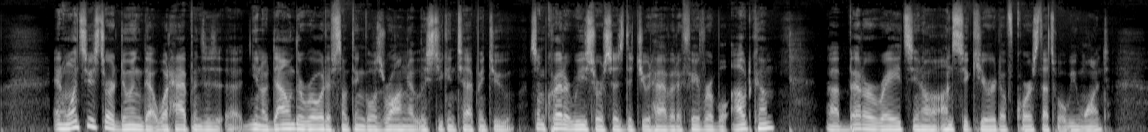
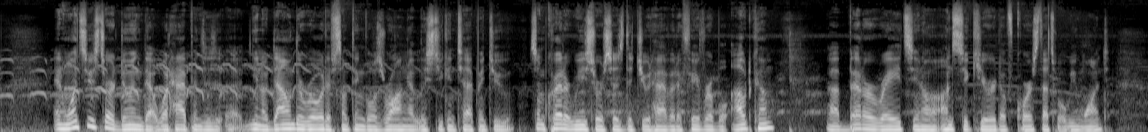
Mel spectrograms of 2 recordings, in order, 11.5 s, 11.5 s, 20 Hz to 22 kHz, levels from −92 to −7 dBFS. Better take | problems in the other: first | animal sounds; faint; throughout; 20 dB below the speech

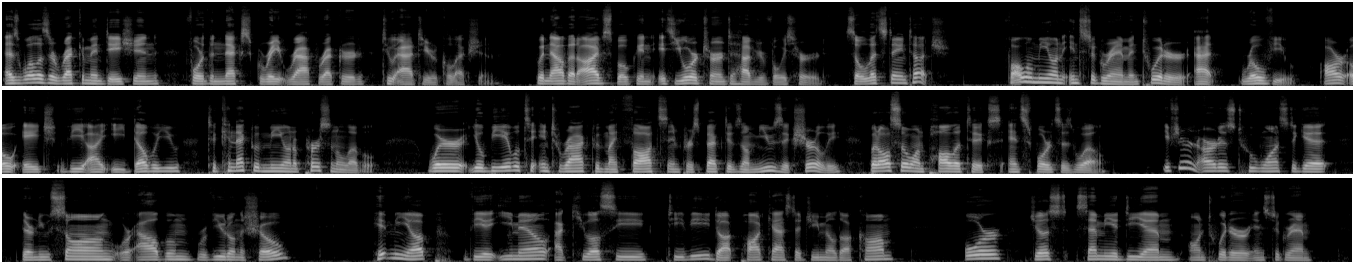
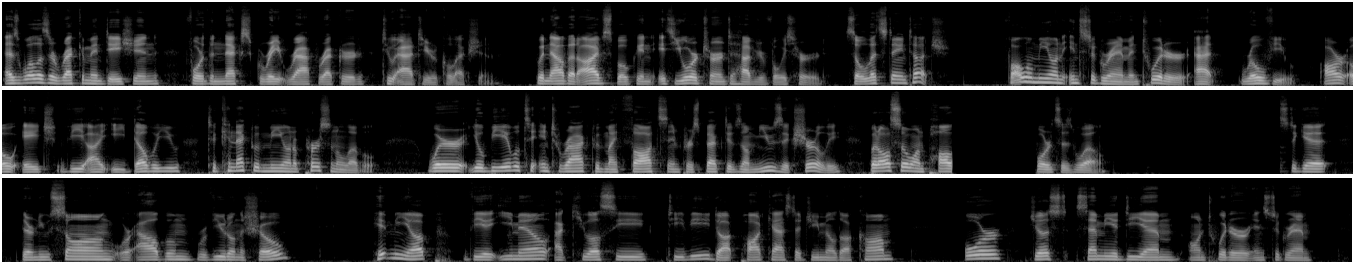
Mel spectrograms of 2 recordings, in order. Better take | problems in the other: first | audio cutting out; at 23 s for 1 s and at 25 s for 1 s

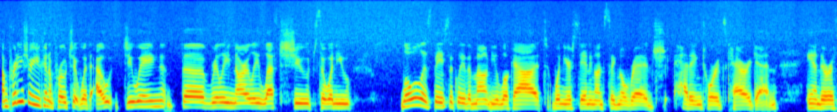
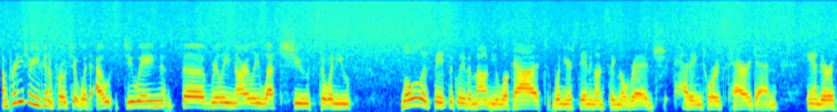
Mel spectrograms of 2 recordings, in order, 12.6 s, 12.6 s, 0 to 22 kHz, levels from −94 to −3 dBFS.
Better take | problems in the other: first | hiss; loud; throughout; 10 dB below the speech; faint in the first

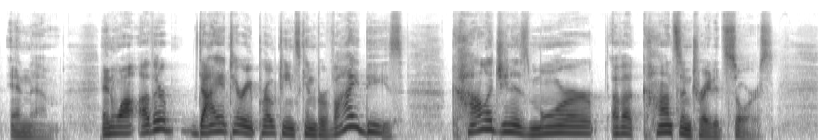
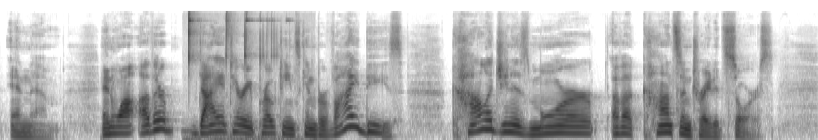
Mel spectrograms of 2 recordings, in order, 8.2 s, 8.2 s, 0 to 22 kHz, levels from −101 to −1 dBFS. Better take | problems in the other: first | clattering dishes; noticeable; at 2 s; peak 1 dB below the speech

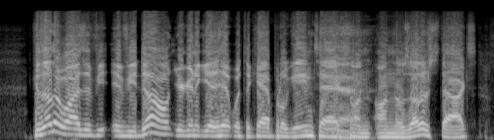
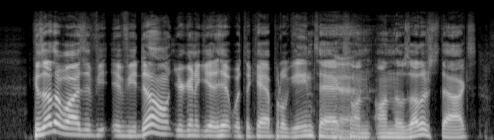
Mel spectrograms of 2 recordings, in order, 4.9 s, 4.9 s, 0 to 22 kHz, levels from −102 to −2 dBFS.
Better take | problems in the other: second | distortion; heavy; 18% of the sound clipped

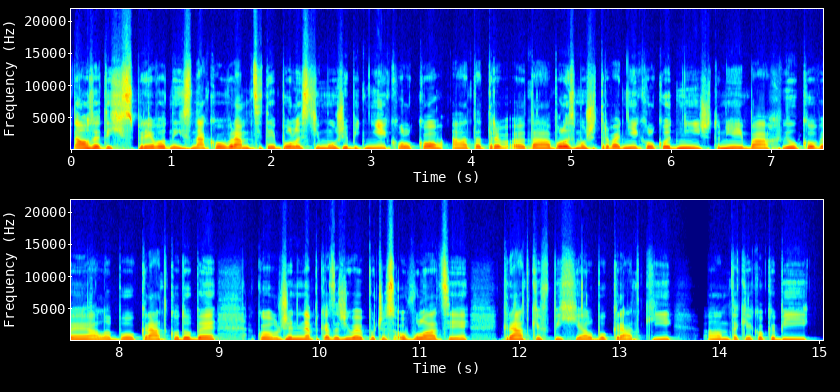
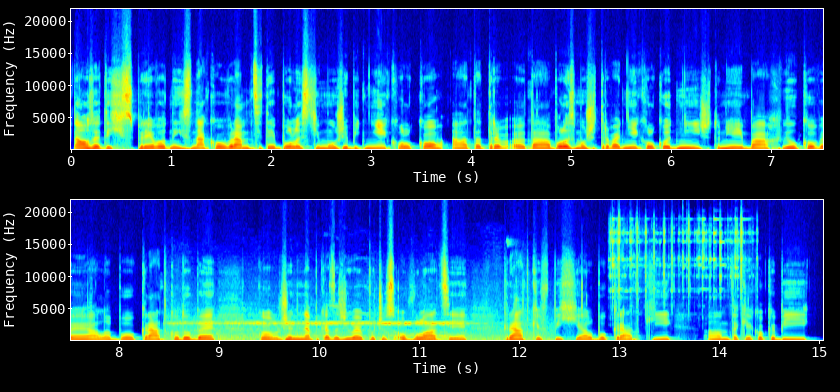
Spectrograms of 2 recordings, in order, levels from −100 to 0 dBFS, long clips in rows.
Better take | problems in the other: first | alarm; noticeable; from 8.5 to 12 s; peak 7 dB below the speech // jangling keys; faint; from 13 to 14 s; peak 10 dB below the speech

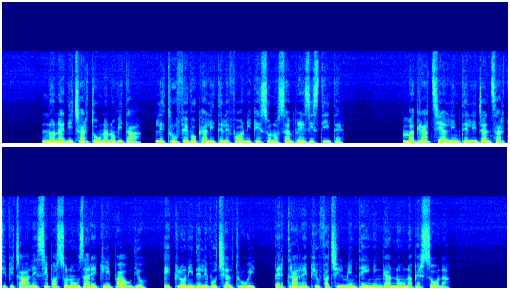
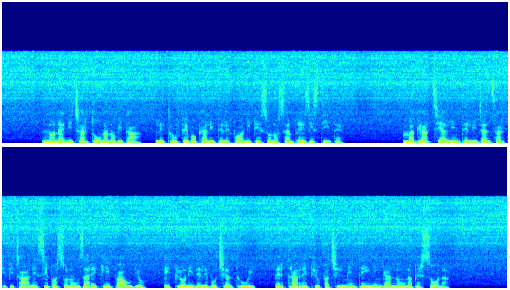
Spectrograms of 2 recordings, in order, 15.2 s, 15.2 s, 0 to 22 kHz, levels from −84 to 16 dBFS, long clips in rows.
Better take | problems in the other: first | hiss; loud; throughout; 3 dB below the speech; faint in the first

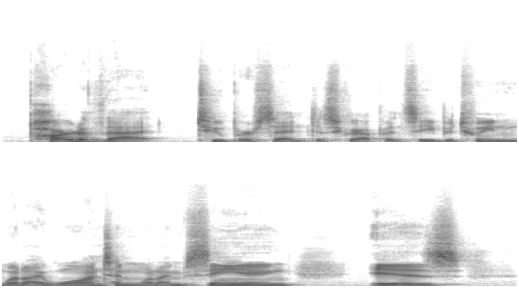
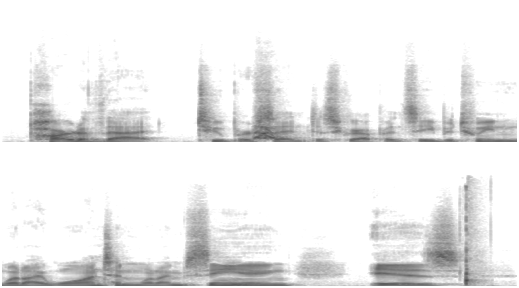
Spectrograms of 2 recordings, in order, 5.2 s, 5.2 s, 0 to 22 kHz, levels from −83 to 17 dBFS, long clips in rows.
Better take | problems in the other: first | dog barking; loud; at 1.5 s; peak 1 dB above the speech // phone ringing; very faint; at 5 s; peak 3 dB below the speech

